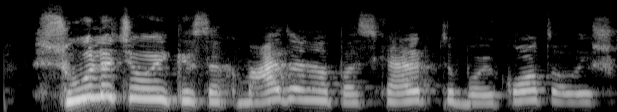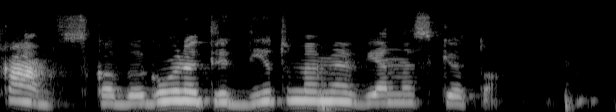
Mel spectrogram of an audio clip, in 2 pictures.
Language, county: Lithuanian, Vilnius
